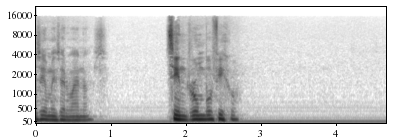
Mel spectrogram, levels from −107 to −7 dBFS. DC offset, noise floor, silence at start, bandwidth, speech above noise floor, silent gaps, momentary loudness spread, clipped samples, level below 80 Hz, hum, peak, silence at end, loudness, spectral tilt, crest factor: under 0.1%; -59 dBFS; 0 s; 16 kHz; 32 dB; none; 18 LU; under 0.1%; -58 dBFS; 60 Hz at -55 dBFS; -10 dBFS; 1.95 s; -27 LUFS; -4.5 dB/octave; 22 dB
